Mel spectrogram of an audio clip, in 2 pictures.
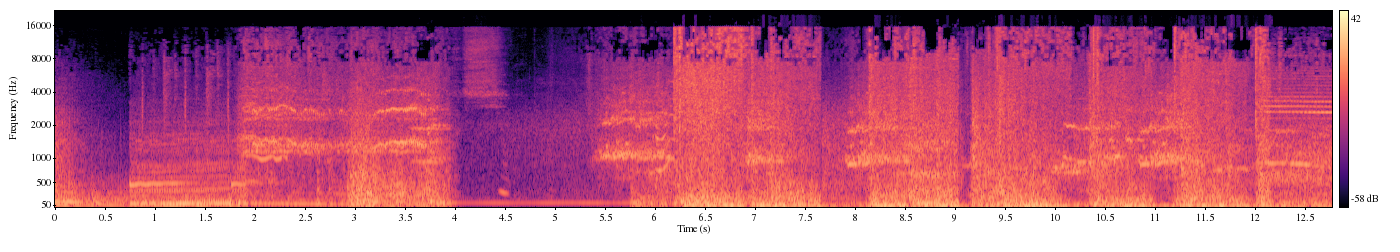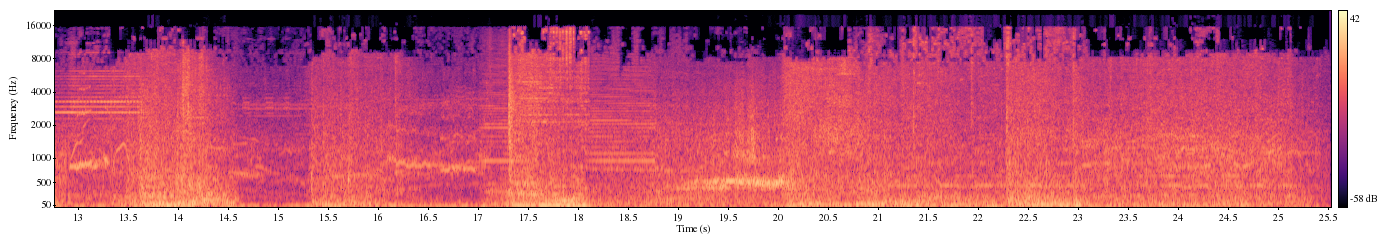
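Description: Cars skid and crash in a film pile-up on a foggy bridge: loud tire squeals, screeching brakes and repeated heavy impacts, with engines roaring throughout.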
